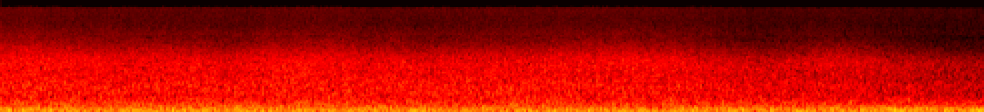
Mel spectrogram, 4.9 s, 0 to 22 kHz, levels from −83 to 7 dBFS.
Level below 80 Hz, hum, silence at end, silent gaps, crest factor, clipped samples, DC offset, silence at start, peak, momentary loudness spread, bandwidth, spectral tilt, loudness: -36 dBFS; none; 0 s; none; 14 dB; under 0.1%; under 0.1%; 0 s; -18 dBFS; 2 LU; 17 kHz; -6 dB/octave; -32 LUFS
